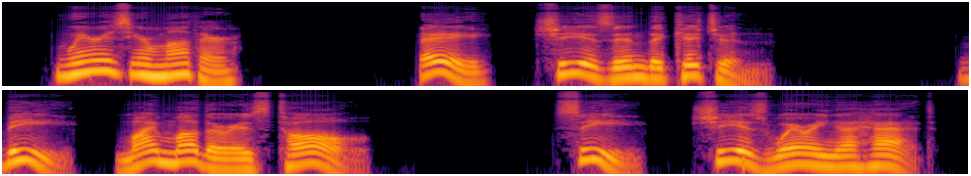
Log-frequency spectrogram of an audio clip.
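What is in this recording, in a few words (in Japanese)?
ノーマル, リスニング; You will hear a question or statement and three responses spoken in English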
